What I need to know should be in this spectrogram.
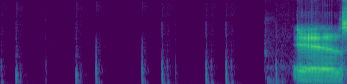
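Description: Footsteps tap lightly on stone.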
